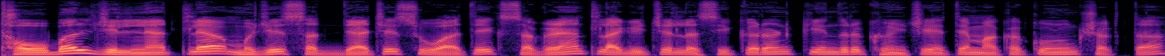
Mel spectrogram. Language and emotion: Goan Konkani, neutral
